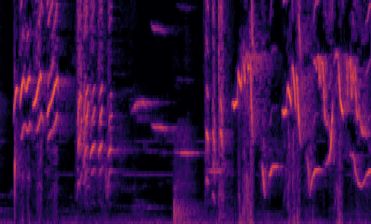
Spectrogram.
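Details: Male brown-chested jungle flycatcher giving a long rolling 'ngeroll' song: bursts of high quick trills and chirps, a short pause with a soft rustle, then looping, swooping whistled notes.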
